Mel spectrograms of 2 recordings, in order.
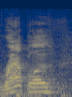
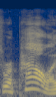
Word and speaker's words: Rapala: I got the message that you know, Rapala was going to have a saltwater type segment.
